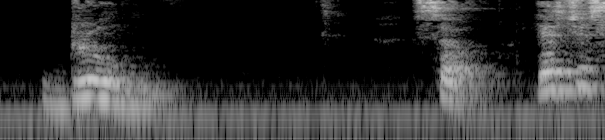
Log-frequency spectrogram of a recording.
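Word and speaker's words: brougham: They were called broom.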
